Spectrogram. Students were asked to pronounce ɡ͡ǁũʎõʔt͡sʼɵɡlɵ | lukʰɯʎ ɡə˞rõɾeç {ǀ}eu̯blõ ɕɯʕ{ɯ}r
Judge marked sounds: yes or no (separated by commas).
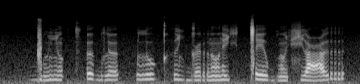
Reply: yes, yes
